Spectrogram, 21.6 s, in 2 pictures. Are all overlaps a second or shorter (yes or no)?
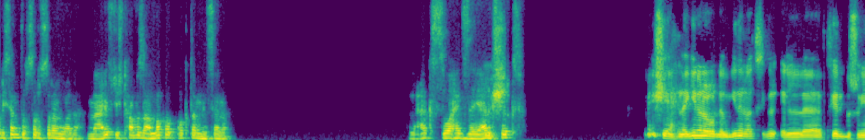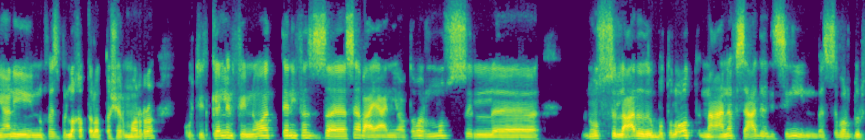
yes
